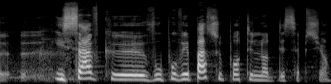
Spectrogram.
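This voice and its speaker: A woman's voice in an American accent, its intonation fairly even. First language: English (speaking French). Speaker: school founder. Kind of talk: interview. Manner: hesitant, many fillers.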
